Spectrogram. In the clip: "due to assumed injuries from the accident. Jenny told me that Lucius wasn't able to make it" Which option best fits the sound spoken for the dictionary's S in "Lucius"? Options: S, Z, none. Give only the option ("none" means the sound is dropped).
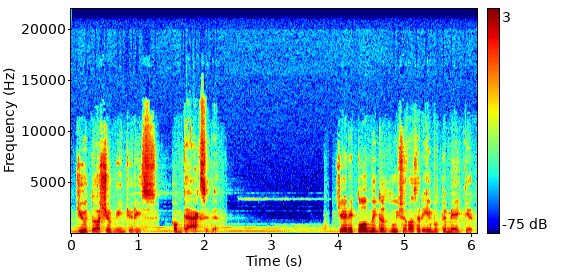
none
